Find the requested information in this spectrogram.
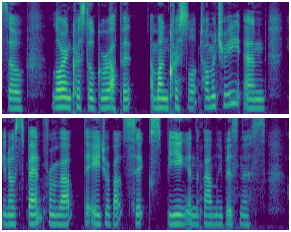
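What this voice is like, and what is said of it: Scottish accent. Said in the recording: “you can probably tell by the accent, I'm not native to Australia. So I'm originally from Scotland. So I grew up in Edinburgh”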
